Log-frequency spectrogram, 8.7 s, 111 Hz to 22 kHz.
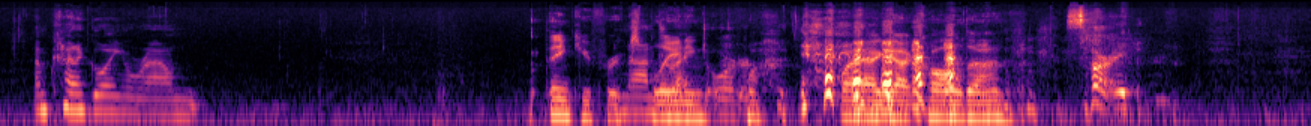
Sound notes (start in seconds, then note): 3.8 laughs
